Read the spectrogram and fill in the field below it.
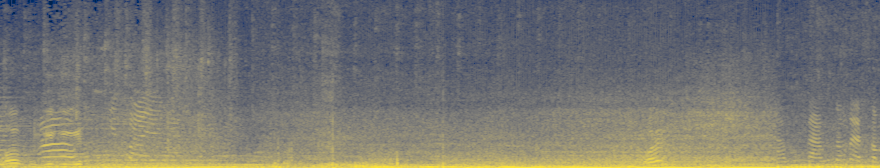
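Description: A vehicle engine hums steadily nearby.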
